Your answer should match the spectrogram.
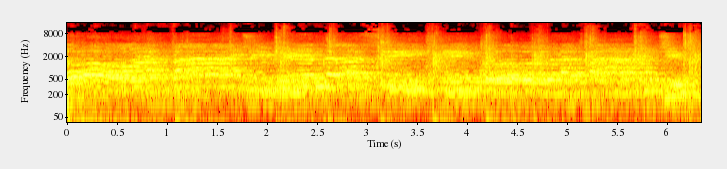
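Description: A worship song sung by many voices together, with little instrumental backing.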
